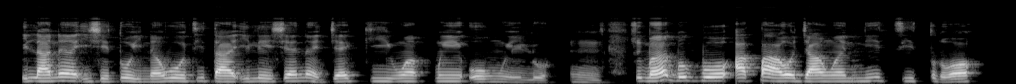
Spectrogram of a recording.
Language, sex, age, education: Yoruba, male, 15-29, tertiary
